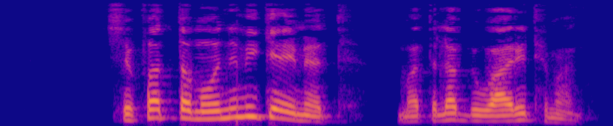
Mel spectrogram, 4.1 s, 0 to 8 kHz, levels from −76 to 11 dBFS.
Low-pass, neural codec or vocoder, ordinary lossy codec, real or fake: 7.2 kHz; none; AAC, 32 kbps; real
